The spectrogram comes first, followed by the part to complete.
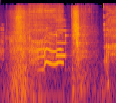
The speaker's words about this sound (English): Inhale. Exhale.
